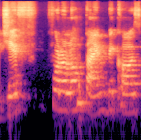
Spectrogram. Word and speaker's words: GIF: Right, because at the same time, the creator says it's GIF, but it stands for graphics interface. So it's a hard G that it stands for, so it makes sense that you would call it a GIF.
